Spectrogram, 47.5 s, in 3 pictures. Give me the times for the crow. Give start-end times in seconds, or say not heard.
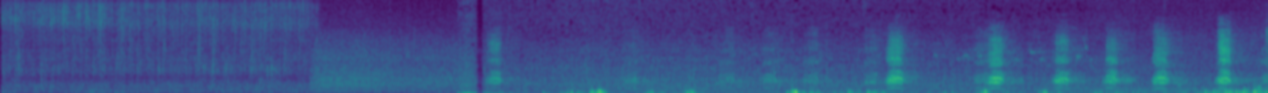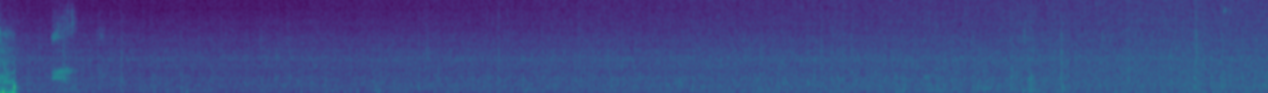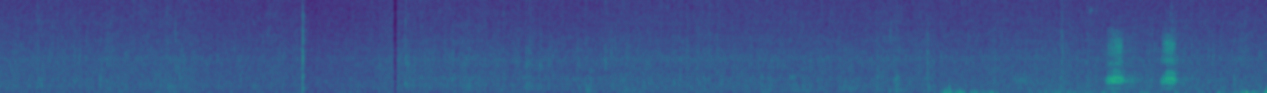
6.0-16.8, 43.4-47.5.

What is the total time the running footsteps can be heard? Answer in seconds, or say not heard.
not heard.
